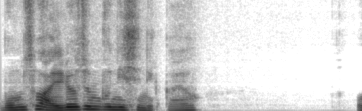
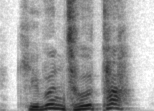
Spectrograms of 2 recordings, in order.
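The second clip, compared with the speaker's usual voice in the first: higher, exclaimed delight; elated uncle; 5 semitones higher, slower than usual. Acted. Uncle delighted by his nephew's praise, elated. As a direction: burst out pleased.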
